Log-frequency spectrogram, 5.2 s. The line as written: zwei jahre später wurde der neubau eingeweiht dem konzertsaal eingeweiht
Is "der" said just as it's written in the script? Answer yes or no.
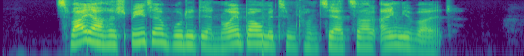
yes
